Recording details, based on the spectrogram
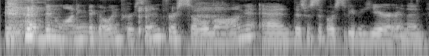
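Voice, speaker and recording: A woman's voice: lowish voice, fairly even intonation, normal speed, mellow, a little hiss or hum. A young woman, Greek her first language, answering interview questions in an upbeat, chatty way, often wrapping up with "so, yeah". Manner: upbeat, chatty, frequent "so, yeah" wrap-ups. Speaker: guest, figure skater and musician.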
